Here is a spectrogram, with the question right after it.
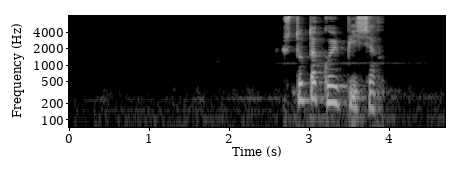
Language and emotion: Russian, neutral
